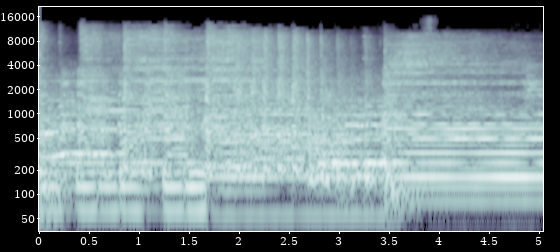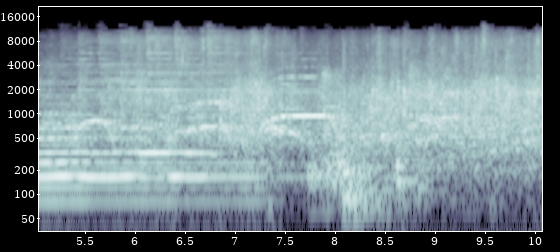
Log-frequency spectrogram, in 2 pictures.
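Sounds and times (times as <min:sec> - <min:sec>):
band low note: 0:00.0 - 0:07.5
audience applauding: 0:05.6 - 0:10.0.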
